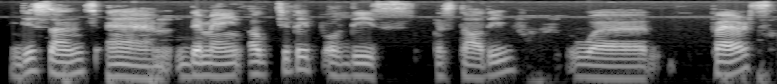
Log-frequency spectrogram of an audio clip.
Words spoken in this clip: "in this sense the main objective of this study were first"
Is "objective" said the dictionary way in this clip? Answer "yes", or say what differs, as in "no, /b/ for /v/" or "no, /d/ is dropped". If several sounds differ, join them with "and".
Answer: no, /k/ is dropped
